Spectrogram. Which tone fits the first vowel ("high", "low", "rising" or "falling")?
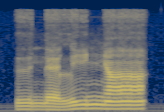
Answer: low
